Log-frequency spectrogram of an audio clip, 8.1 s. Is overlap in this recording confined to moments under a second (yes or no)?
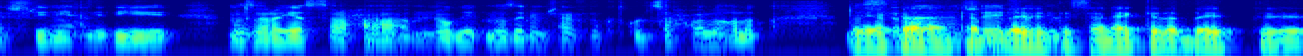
no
